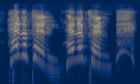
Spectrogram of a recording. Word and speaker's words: Hennepin: Hennepin County ADA.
